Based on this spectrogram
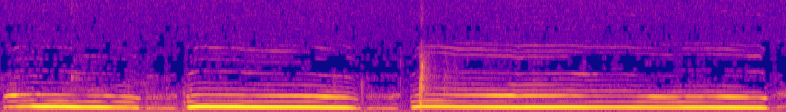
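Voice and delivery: loud excited oohs. Pretend. Cheering the match.

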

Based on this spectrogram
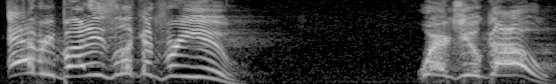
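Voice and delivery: anxious loud exclaim. Acted. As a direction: call out in alarm. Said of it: "they exclaimed".

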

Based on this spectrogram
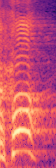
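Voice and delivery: one sharp high "Ha!" then nothing; a lone high laugh, cut off; mimicking the friend's deadpan laugh; single bark laugh. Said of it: "they go".

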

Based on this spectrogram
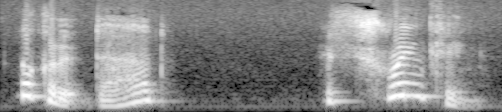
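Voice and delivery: put-on high, wondering boy; amazed young boy. A narrator's reading. George showing Dad the hen, high amazed voice. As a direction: tell Dad in a high boy's voice.

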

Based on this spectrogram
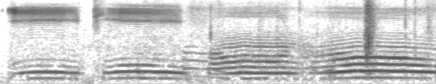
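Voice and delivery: very slow, drawn-out alien voice; slow alien creature impression. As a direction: stretch every word out like a film alien. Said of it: "I can also do E T".

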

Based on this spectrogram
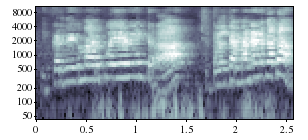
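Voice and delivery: acted loud parental reprimand; scolding father. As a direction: tell the son off as a cross father. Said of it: "అని చెప్పి తిడుతున్నాడు నాన్న".

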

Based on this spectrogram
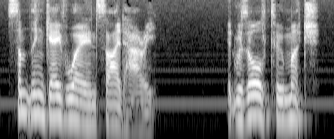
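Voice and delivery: ordinary delivery, nothing marked

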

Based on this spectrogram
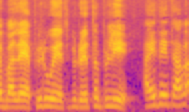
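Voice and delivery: usual speaking voice

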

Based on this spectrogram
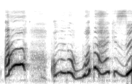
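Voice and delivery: very high, loud shriek, fast; surprised shriek. Real, not acted. Opening a surprise toy, a loud, fast, high shriek. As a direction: scream in shocked delight.

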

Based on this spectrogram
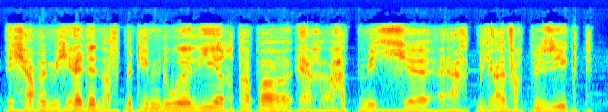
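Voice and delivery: put-on stammering Frenchman, heavy French accent; nervous French nobleman voice.

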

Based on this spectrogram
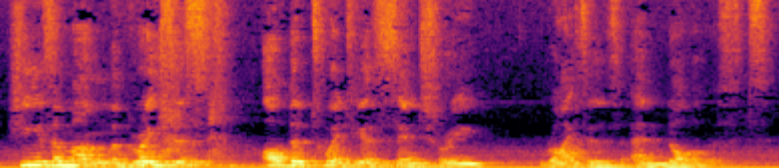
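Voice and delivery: ordinary delivery

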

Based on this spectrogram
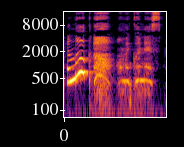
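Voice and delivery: put-on gasping, high-pitched alarm for children; wide-eyed storyteller's dismay, pitched high; mock shock. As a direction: gasp and exclaim over the drama. Storyteller reacts to duck nearly run over.

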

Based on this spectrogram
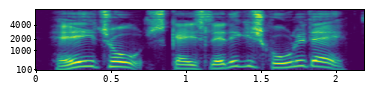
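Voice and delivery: loud, high-pitched mother's call. A narrator's reading. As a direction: shout to the children from another room. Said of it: "råbte mor inden for stuen".

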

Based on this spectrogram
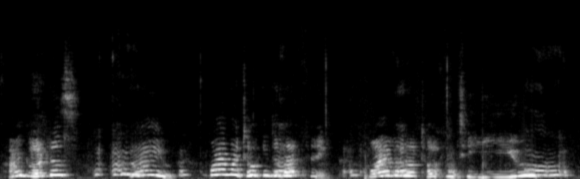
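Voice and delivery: playful high coo to win his attention. Real, not acted. Mother cooing at her baby instead of the camera, in high baby talk.

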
